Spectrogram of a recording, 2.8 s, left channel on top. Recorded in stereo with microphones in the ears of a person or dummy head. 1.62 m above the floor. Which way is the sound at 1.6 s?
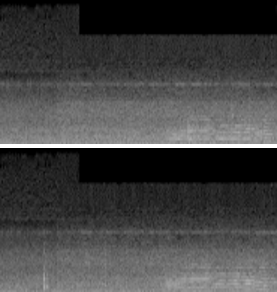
35° right (ahead or behind).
